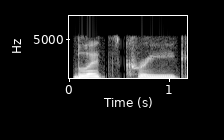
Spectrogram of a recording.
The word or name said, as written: blitzkrieg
